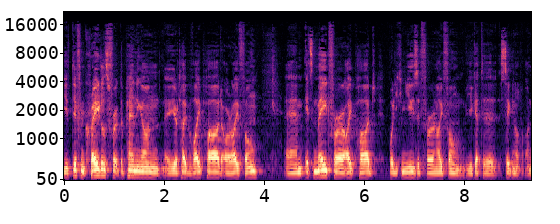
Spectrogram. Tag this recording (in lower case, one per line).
speech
